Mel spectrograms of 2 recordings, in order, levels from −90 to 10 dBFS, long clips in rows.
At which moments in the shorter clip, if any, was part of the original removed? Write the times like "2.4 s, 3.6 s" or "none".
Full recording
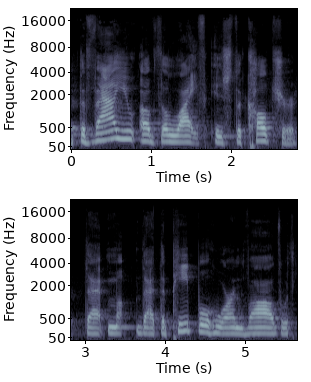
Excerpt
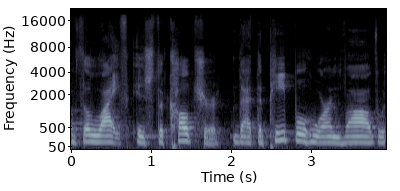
1.9 s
